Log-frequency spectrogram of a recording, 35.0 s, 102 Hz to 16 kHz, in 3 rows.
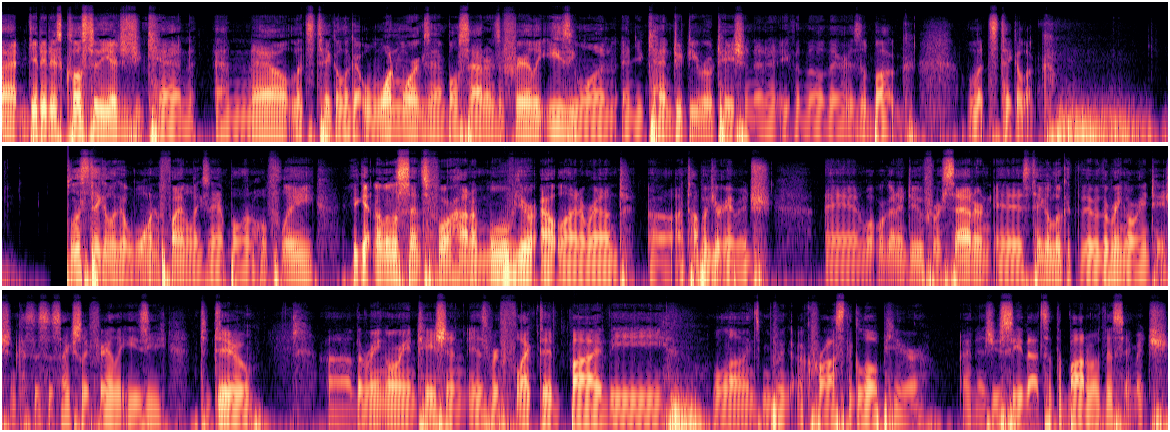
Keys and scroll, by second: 27.3 ctrl+super+n, 27.8 ctrl+super+n, 28.0 ctrl+super+n.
